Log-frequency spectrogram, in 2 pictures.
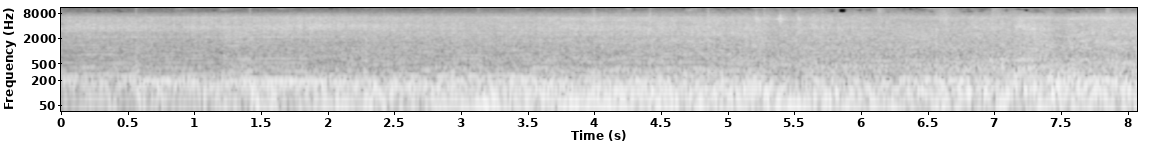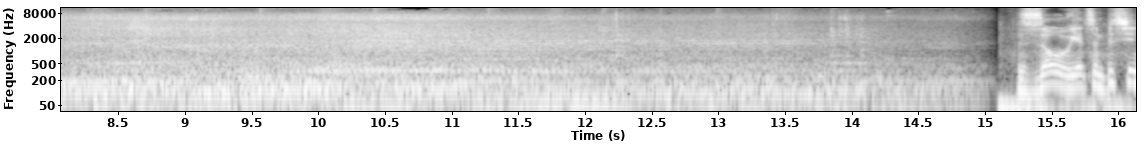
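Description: A tractor engine rumbles as it approaches and passes close by.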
